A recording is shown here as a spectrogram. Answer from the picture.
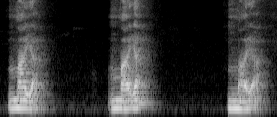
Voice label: "maya", Dhurga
